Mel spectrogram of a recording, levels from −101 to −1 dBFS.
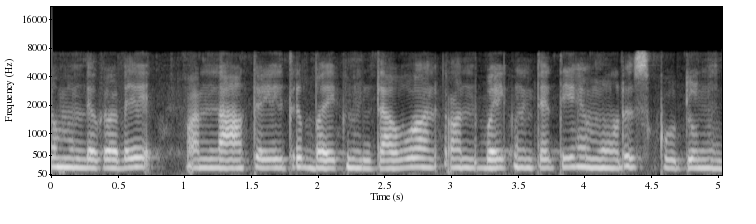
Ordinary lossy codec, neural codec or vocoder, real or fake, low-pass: none; codec, 24 kHz, 1.5 kbps, HILCodec; fake; 7.2 kHz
